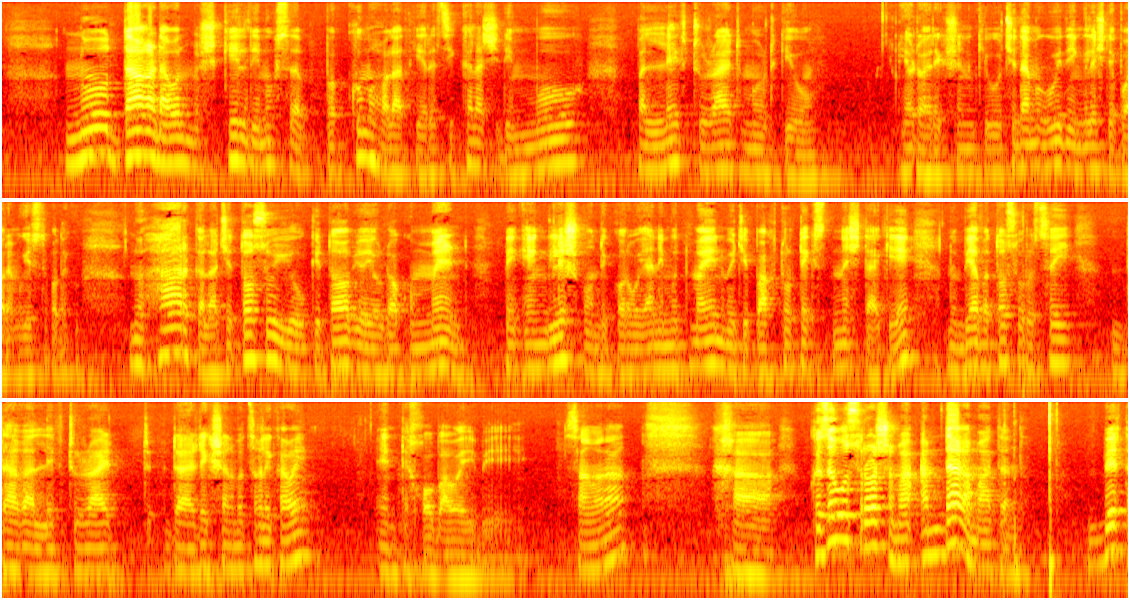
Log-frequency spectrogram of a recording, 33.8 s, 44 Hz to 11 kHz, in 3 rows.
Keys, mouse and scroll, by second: 33.0 Return.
